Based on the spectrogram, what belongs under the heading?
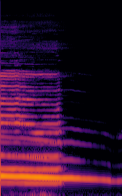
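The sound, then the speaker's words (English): A single loud air horn blast, a steady, buzzy tone rich in harmonics that holds for about a second and then tapers off into a fading, lower-pitched tail. “That was a good air horn.”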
